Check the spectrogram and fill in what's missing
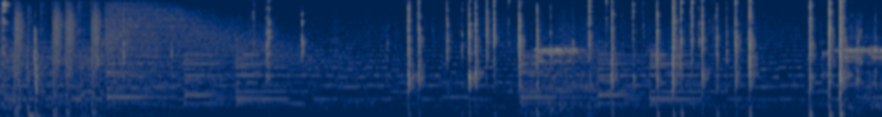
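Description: Typing on a computer keyboard, sparse at first and then a quick run of crisp, close key clicks in an otherwise quiet room, no talking.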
